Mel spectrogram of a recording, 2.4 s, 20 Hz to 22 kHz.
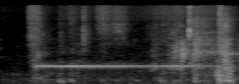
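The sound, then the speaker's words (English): A Prusa MK4 3D printer running: a steady, pitched stepper-motor whine over a pulsing mechanical whir, which cuts off near the end as the print is paused, followed by a brief rustle of movement. “It's printing on my new uh, Prusa MK4, which I've been uh, very pleased with.”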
